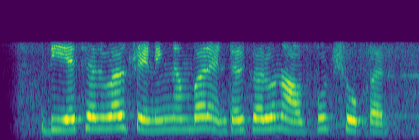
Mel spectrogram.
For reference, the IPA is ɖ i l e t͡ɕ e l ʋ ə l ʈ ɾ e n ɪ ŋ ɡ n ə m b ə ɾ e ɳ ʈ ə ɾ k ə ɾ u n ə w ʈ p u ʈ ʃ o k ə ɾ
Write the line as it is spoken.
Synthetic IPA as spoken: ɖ i e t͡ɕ e l ʋ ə l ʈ ɾ e n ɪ ŋ ɡ n ə m b ə ɾ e ɳ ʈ ə ɾ k ə ɾ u n a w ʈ p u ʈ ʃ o k ə ɾ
